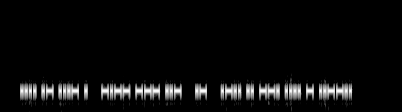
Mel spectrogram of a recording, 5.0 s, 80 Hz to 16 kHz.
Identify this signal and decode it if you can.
Morse code, heard as a keyed tone, about 46 wpm, 700 Hz. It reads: HAVE YOU A LIGHT?
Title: Sentences from Top 1000 Words - Review Part 1 - 45wpm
